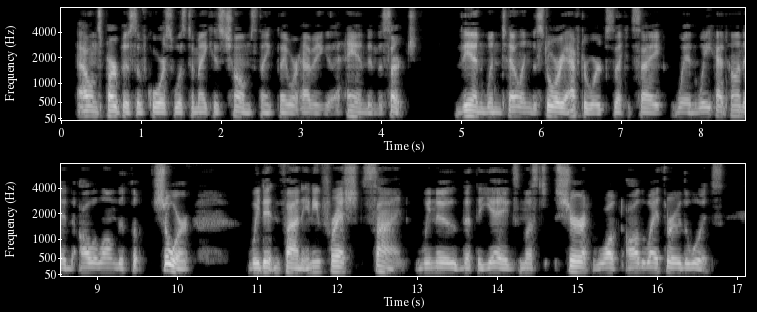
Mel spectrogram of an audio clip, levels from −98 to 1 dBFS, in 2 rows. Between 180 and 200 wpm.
Yes: average, 195 wpm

